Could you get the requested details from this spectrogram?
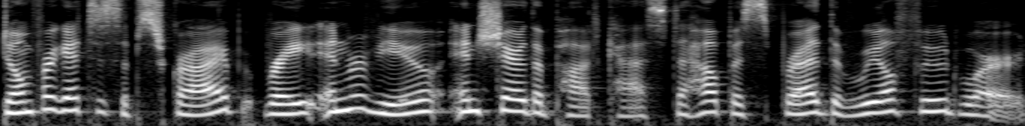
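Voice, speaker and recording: A woman's fairly high voice, warm and enthusiastic in tone, at a moderate pace with hardly any pauses and ordinary pitch variation, in a dry, close sound with no echo. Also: very clean recording, silent background. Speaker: podcast co-host. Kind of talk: casual interview chat. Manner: warm, enthusiastic.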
